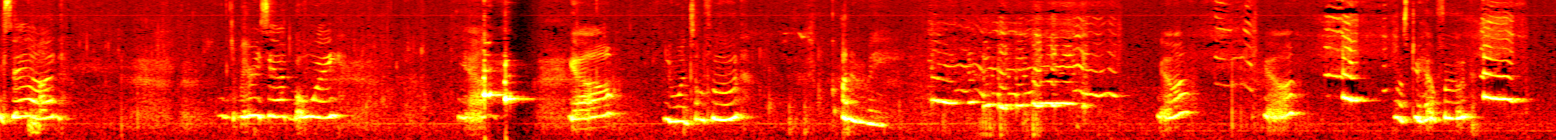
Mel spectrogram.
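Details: ConneryBeagle, a beagle, gives his cultivated yodel-woe while begging for food: a string of short wavering, yodelling moans that rise and fall, interleaved with a person's voice sympathetically asking if he wants food.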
